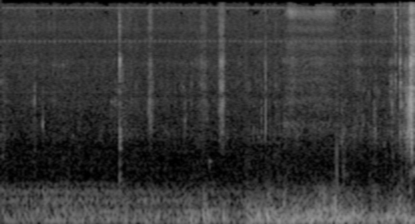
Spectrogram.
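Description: Low wind rumble on the microphone of a small open boat, with water moving against the hull, growing louder about halfway through, and a few faint clicks.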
